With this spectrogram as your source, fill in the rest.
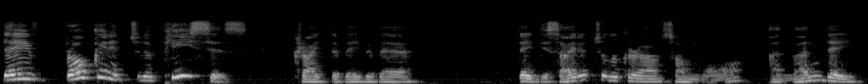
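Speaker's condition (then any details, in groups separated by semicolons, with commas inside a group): No condition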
